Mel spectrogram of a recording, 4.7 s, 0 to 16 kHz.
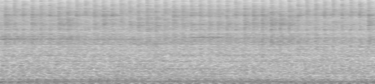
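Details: Royal Enfield Thunderbird 350, 10 months old, 4200 km: fast, regular ticking knock over a steady single-cylinder idle; engine knocking that the service centre could not find or fix, cause unclear.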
